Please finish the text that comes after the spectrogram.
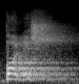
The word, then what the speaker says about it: polish: Example, like in the verb of polish. So, lish is my suffix. Verb ends in ish, so I stress po.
